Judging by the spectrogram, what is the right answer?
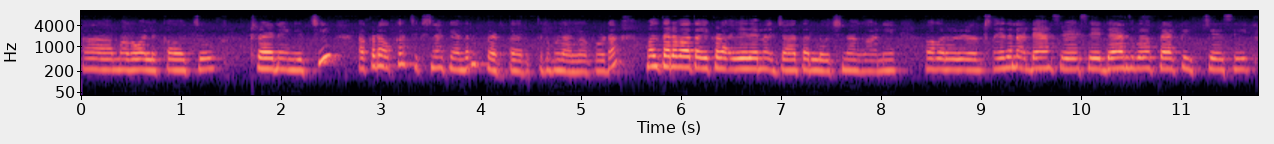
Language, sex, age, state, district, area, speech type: Telugu, female, 30-45, Andhra Pradesh, Chittoor, rural, spontaneous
